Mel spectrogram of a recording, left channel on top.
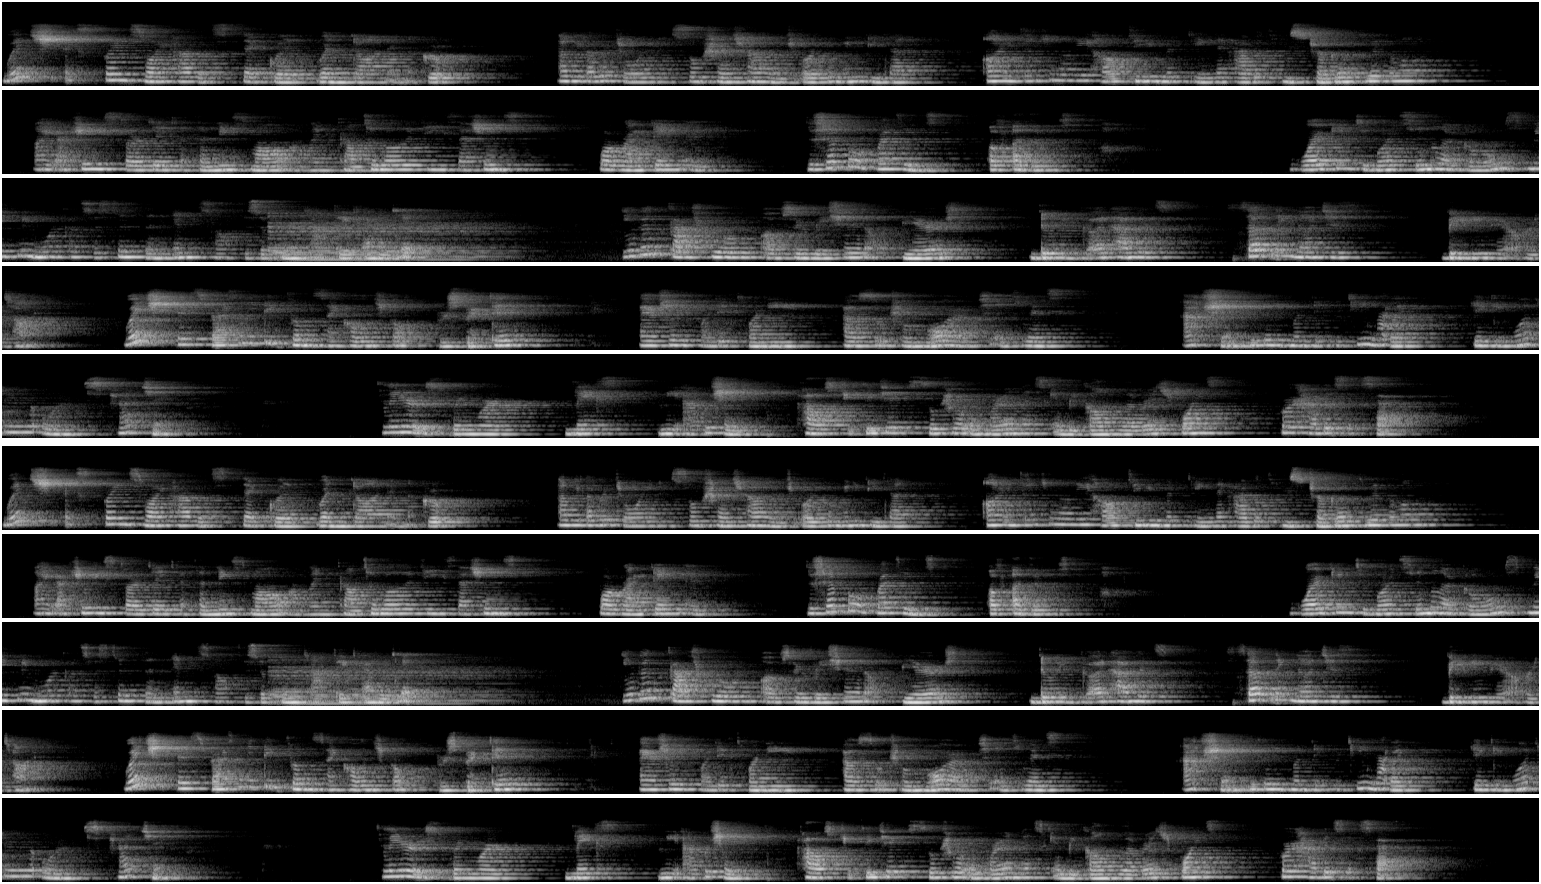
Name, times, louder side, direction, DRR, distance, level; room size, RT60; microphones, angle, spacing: voice 1, 0.0-4.4 5.6-9.0 9.8-14.2 15.7-20.4 21.3-22.5 23.4-24.7 25.2-26.0 28.2-34.9 36.9-39.5 39.7-40.3 41.0-42.4 43.2-44.2 45.1-46.4 47.3-50.2 50.5-51.2 52.5-54.0 54.5-56.6 57.9-60.1 60.8-63.4 65.3-66.5 67.1-67.6 68.0-68.9 69.4-73.6 74.3-75.3, right 1 dB, 40° right, -1 dB, 1.7 m, -20 dB
sound 1, 31.2-31.3 31.9-32.0 33.4-35.9 37.6-37.7, left 1 dB, 60° left, 2.6 m, -30 dB
16.5 x 11.0 x 2.5 m, 1.2 s
head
